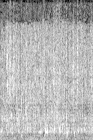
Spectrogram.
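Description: Water drains steadily from an unclogged drain in a flooded convenience store in the video game DrainSim, a continuous pouring, gurgling rush with no talking.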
